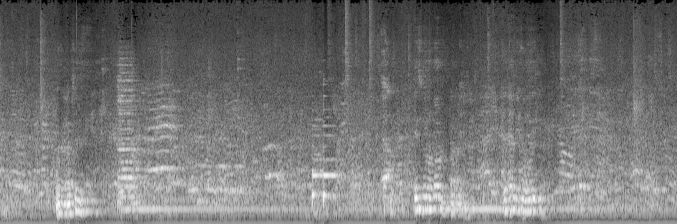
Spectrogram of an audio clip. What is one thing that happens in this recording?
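A man sings loudly through loudspeakers.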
